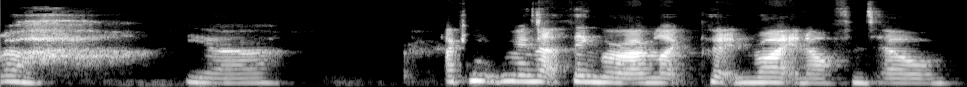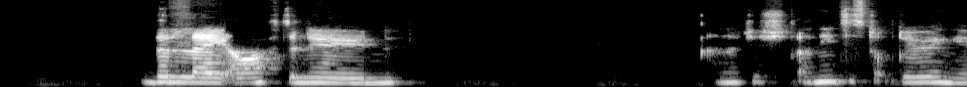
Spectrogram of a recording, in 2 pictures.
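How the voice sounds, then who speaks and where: Speaking at a moderate pace with an English accent, a woman with a medium pitch and a bright, sharp tone keeps a monotone, flat intonation, leaving long, frequent pauses amid big swings in loudness. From England. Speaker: thriller and horror author. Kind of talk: casual livestream chat.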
